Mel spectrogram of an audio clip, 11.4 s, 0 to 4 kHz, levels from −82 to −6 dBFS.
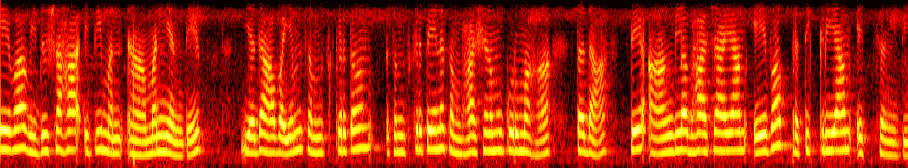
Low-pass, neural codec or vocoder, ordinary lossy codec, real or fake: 3.6 kHz; none; Opus, 16 kbps; real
